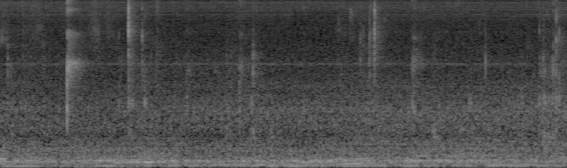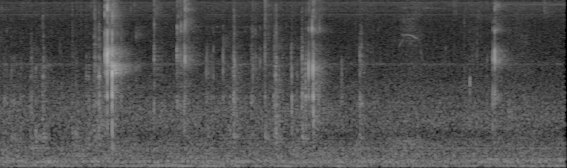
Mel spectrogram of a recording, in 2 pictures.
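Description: Food pellets click against a plastic bowl.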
